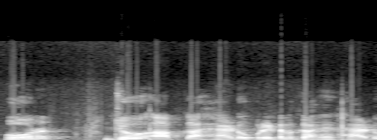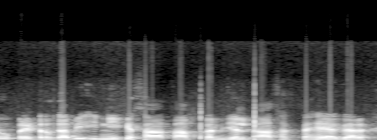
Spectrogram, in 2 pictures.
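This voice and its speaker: With phone-quality sound and slight background noise, a man with a slightly high voice speaks at normal speed as an exam news presenter. He explains updates to candidates informally, step by step, restating key points.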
